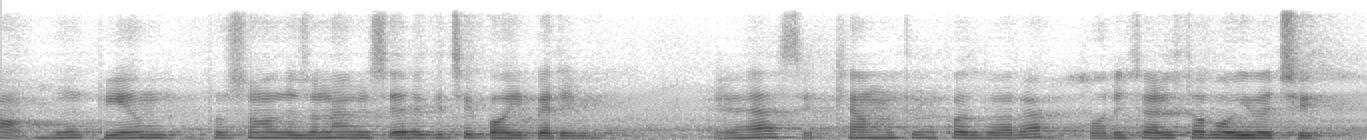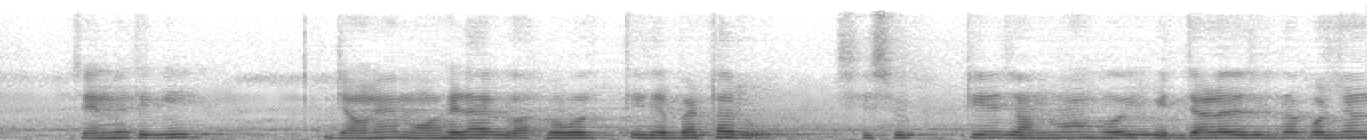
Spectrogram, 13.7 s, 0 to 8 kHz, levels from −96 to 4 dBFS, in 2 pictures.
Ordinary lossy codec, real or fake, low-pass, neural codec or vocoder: none; fake; 7.2 kHz; codec, 24 kHz, 1.2 kbps, DualCodec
